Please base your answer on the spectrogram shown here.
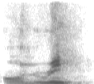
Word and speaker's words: Henri: You can call it not Henry, but Henri. Henri caught 10 turtles plus Traron.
